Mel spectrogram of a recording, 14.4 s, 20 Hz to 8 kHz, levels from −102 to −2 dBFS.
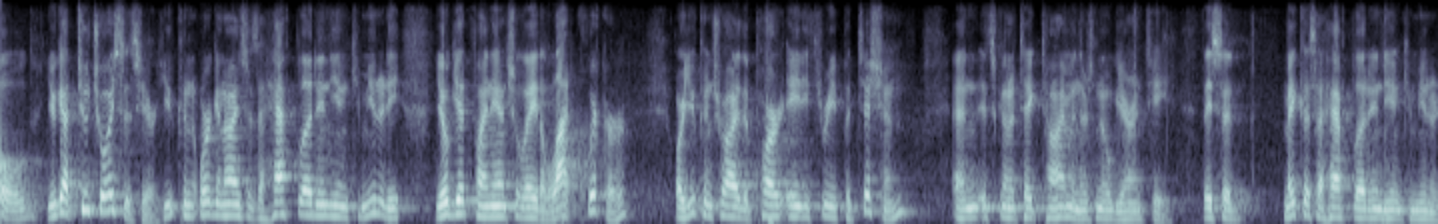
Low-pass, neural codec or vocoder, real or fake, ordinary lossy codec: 7.2 kHz; none; real; Opus, 24 kbps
